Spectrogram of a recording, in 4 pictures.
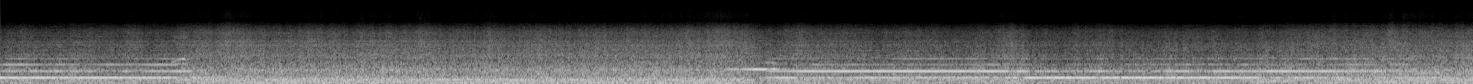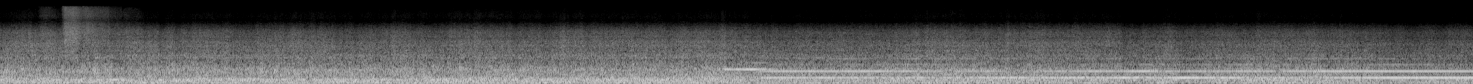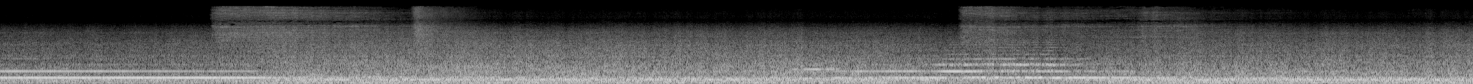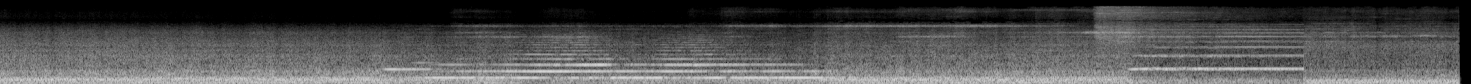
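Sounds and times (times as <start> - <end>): train horn: 0.0 - 2.1, 7.2 - 14.4, 21.9 - 32.5, 37.4 - 42.0, 48.0 - 57.3
train rumbling in a tunnel: 0.0 - 58.8.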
